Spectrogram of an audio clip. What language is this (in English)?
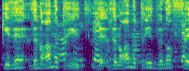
Hebrew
